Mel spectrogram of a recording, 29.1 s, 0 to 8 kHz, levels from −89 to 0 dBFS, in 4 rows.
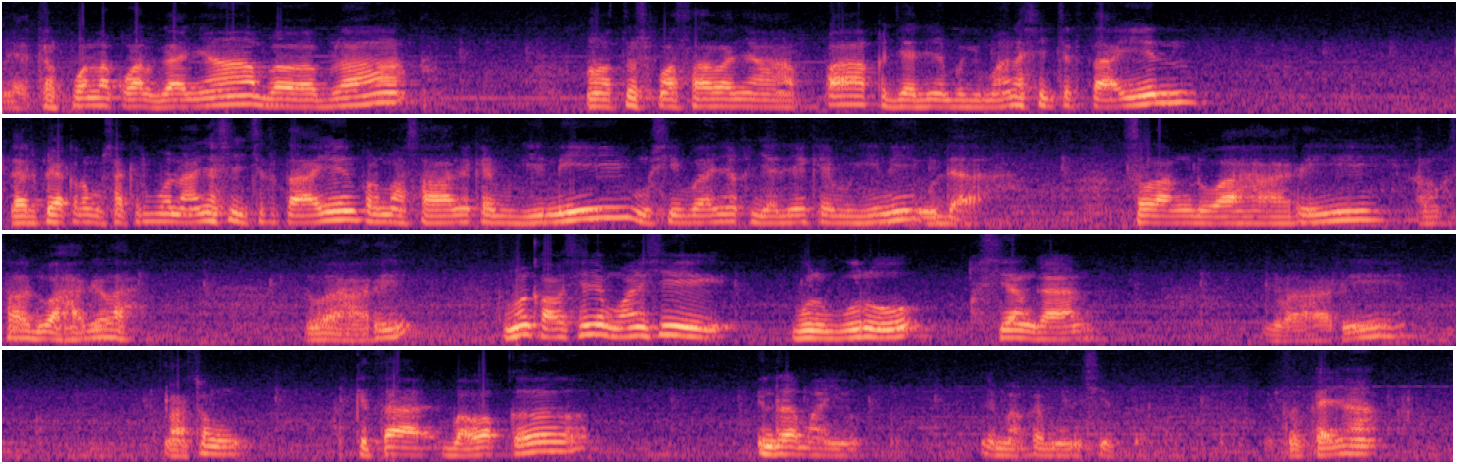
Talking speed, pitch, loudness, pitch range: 120 wpm, 145 Hz, -22 LUFS, 140-170 Hz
